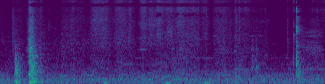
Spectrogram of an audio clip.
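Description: Two quick knocks about a third of a second apart, like a door or cabinet shutting, followed by faint room tone with a low steady hum.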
